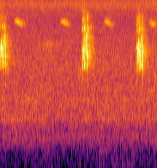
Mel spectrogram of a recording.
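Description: House martin calls: short, dry, high chirrups repeated about once a second, with fainter thin notes between them.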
